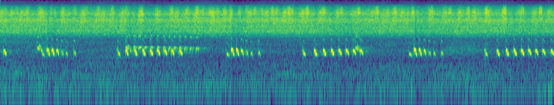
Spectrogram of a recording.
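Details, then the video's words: Taiwan barbet (black-browed barbet) in Taiwan calling in rhythmic series of low, knocking pulses, about six groups of five to eight notes, roughly one group per second, against a constant hiss. "台灣擬啄木(五色鳥)的叫聲/Sound of Black-browed Barbet"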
